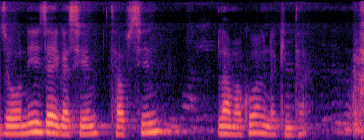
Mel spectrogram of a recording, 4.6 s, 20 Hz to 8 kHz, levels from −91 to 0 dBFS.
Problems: background conversations at intervals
